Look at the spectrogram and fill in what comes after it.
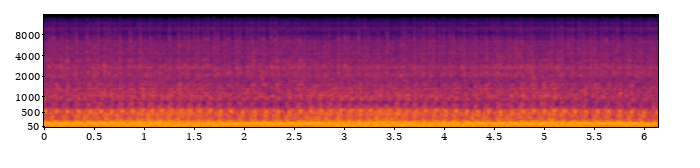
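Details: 1975 Chevy Nova stock small-block V8, sat 35 years, no fan or belt, seized water pump, brief run: loud, deep continuous rumble from open pipes at a steady, slightly fast idle, no ticks; high idle from vacuum leaks.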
